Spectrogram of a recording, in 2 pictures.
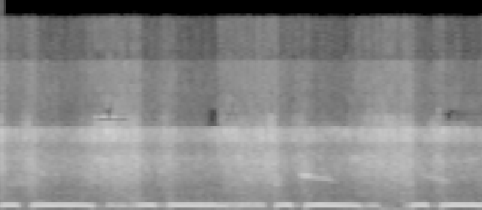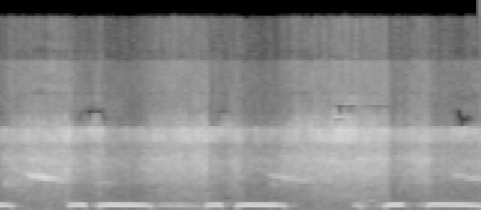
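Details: Spotted dove, a young bird dueling eagerly with a decoy: an unbroken string of mellow mid-pitched coos, short notes alternating with slightly longer arched ones, about one every second, against faint hiss.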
